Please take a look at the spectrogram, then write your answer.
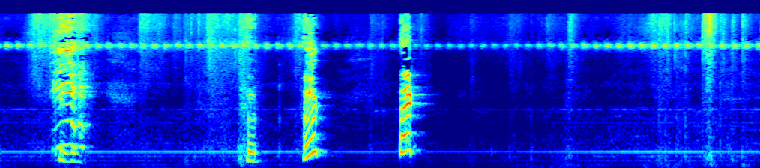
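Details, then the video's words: Baby goat in a village with a small boy, giving four short, wavering, nasal bleats over about four seconds, one sliding sharply upward, then quiet; a steady electronic tone hums throughout. "Baby goat sound"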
